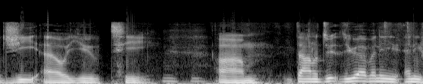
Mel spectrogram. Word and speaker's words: Glut: Glut, but it's spelled Glut.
